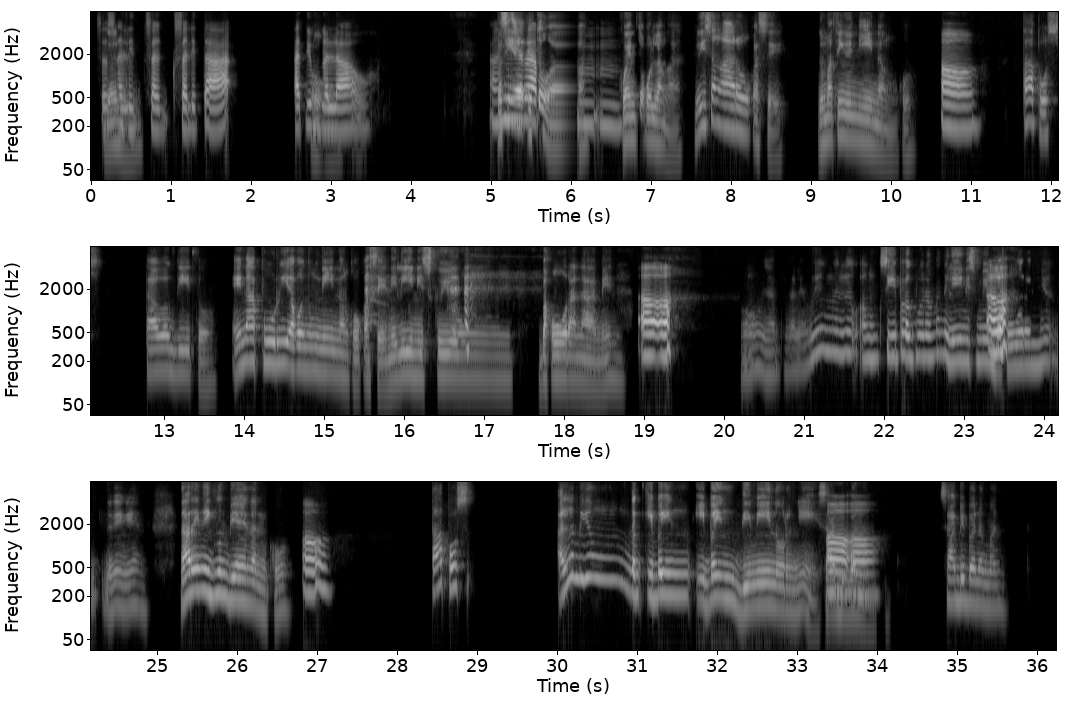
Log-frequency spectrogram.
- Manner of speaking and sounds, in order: tapping; distorted speech; snort; static; scoff; unintelligible speech; scoff; in English: "demeanor"
- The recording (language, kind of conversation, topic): Filipino, unstructured, Dapat mo bang patawarin ang taong nanakit sa iyo?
